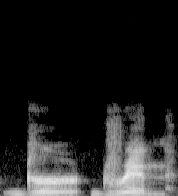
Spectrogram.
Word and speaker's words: grin: So when we pronounce that R, okay, your lips need to come out.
